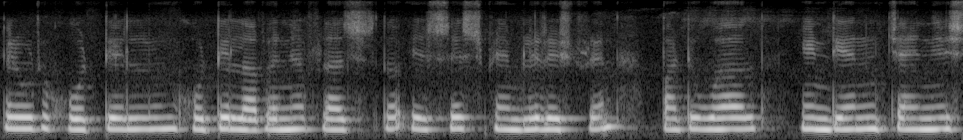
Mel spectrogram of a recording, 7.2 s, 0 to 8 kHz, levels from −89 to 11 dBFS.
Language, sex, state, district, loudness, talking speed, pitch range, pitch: Odia, female, Odisha, Sambalpur, -15 LUFS, 115 wpm, 235-245 Hz, 240 Hz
